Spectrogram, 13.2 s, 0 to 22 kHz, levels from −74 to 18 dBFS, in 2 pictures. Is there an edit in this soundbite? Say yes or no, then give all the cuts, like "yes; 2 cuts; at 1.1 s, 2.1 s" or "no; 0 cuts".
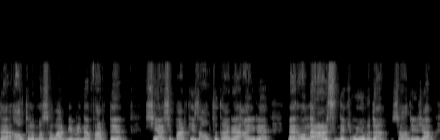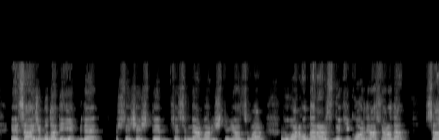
yes; 2 cuts; at 8.3 s, 10.8 s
